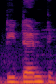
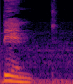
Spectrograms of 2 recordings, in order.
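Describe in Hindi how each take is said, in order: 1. बीच की d ध्वनि बोली जाती है। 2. बीच की d ध्वनि छूट जाती है। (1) "साइलेंट करने की जरूरत नहीं है" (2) "ये जो डी है इसको हम लोग साइलेंट करके भी बोल सकते हैं"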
